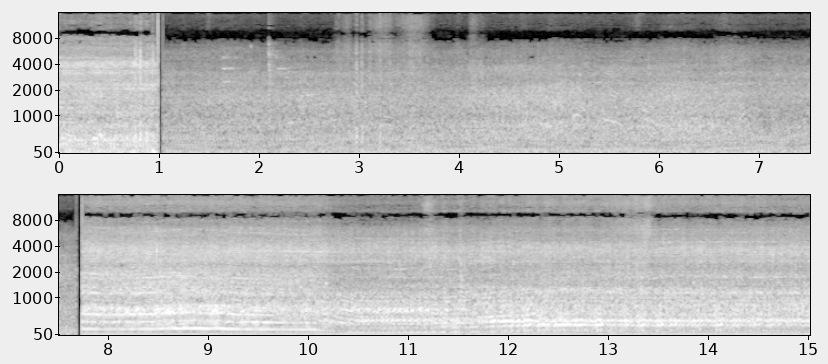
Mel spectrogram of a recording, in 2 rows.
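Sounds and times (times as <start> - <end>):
vehicle engine running: 7.8 - 15.0.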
